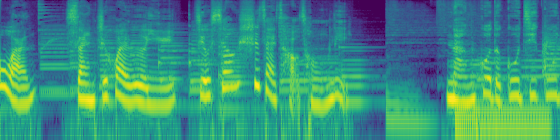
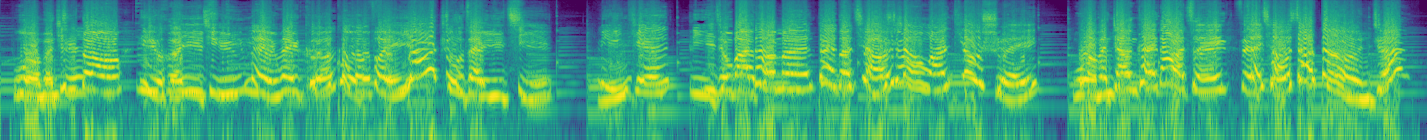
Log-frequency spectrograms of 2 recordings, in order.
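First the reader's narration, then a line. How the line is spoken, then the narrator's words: Sly sneering laugh. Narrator (Chinese): 三只鳄鱼奸笑着说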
